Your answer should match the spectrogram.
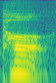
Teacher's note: त मध्ये थ मिसळला म्हणजे यात ह मिसळला, म्हणजे याला महाप्राण वर्ण म्हणतात. मग महाप्राण आणि अल्पप्राण असे सुद्धा या वर्णमालेचे आपण भाग केले, ज्याच्यामध्ये श्वास म्हणजे ह नाही आहे, हला श्वास सुद्धा म्हणतात, तर तो नाही आहे त्याला अल्पप्राण म्हणतात.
